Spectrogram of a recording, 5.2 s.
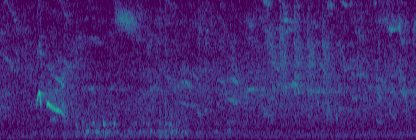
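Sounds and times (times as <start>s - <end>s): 
redwing soft twittering subsong: 0.5s - 3.8s.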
